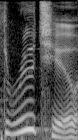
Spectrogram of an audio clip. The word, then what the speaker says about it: Thrutu: yes it's very exciting it's called through two have you guys seen this yet through two is spelled t HR u t uu u i between trulio and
